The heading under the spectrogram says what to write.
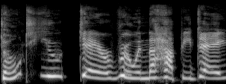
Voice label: battle en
